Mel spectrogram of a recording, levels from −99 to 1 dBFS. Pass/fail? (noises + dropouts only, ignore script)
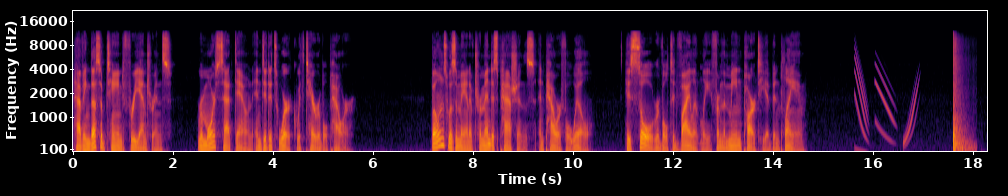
fail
